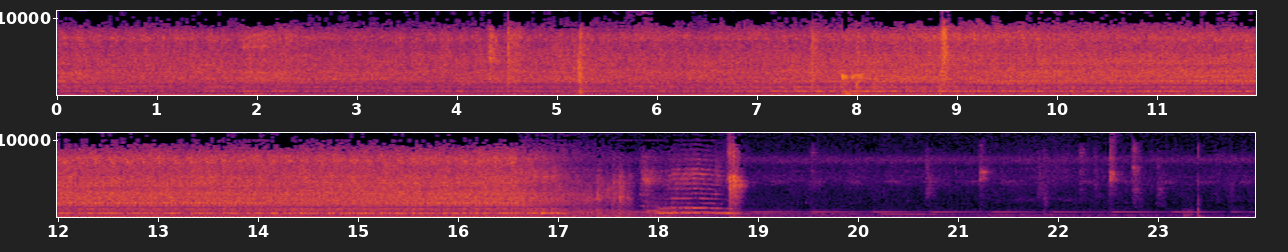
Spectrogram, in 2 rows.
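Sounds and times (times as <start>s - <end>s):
car engine idling with whistle: 0.0s - 17.9s
falling whistle-groan: 17.8s - 19.3s.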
